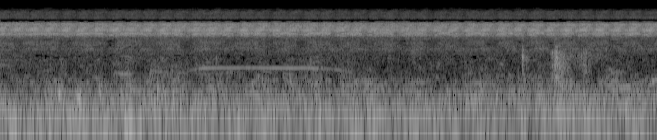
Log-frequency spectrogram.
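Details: Cicadas at sunset on the steep coast of Cape Fiolent, Crimea: a dense, unbroken high-pitched hiss that holds steady throughout, with a faint, brief whistled tone from a bird in the middle.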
